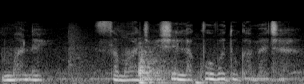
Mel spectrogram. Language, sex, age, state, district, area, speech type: Gujarati, female, 18-30, Gujarat, Junagadh, urban, spontaneous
